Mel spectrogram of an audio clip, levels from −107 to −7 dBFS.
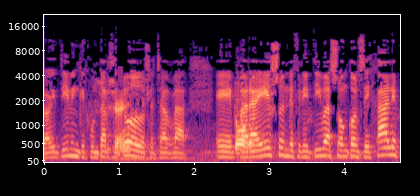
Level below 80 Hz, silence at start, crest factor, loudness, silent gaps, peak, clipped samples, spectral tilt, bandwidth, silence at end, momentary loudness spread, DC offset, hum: -54 dBFS; 0 s; 18 dB; -22 LUFS; none; -4 dBFS; under 0.1%; -4.5 dB/octave; 13 kHz; 0 s; 10 LU; under 0.1%; none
